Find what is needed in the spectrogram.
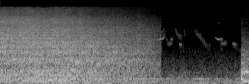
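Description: A huge splash of water thrown up by a blast: a loud rush of spray and churning water that slowly dies down, then cuts off suddenly about a second and a half in.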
